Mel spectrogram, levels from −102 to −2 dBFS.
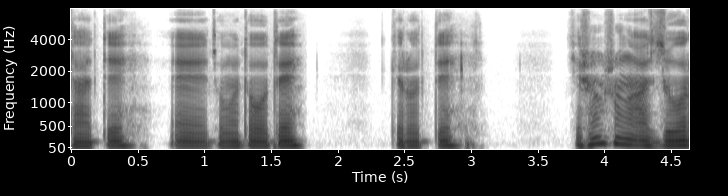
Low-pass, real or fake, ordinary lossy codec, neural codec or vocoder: none; real; none; none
